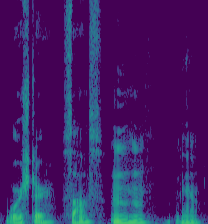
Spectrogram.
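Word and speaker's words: Worcester: other night my kids are learning how to pronounce Worster sauce mhm yeah right Worster sure um but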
